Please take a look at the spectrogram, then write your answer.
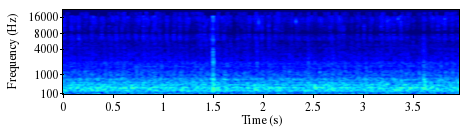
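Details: Kenmore 385-19550 sewing machine being tested after repair of wrong pattern stitches and speed control, speed adjustment screw centred: smooth, even whirring hum at constant speed, no knocking or grinding; runs healthy.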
